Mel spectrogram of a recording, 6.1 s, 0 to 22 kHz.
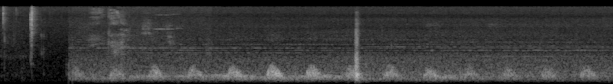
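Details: Fetal heartbeat at 14 weeks 6 days, recorded at home with a Doppler lower on the abdomen after an earlier recording was likely the mother's heartbeat. Fast, regular whooshing pulses about 150 a minute, with fuzzy noise possibly from fetal movement.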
